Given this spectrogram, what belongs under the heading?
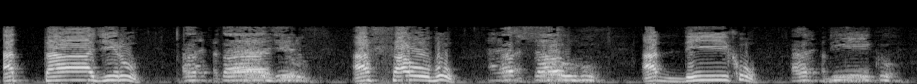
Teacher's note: lamnya masuk ke dalam huruf setelahnya, melebur sehingga lamnya tidak terlihat jelas lagi. · Term: Asy-Syamsiyah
